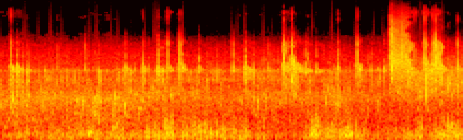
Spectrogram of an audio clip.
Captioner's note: rain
